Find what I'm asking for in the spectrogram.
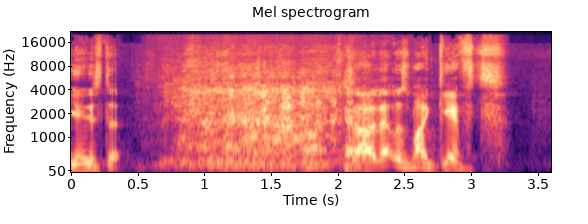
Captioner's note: laughter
